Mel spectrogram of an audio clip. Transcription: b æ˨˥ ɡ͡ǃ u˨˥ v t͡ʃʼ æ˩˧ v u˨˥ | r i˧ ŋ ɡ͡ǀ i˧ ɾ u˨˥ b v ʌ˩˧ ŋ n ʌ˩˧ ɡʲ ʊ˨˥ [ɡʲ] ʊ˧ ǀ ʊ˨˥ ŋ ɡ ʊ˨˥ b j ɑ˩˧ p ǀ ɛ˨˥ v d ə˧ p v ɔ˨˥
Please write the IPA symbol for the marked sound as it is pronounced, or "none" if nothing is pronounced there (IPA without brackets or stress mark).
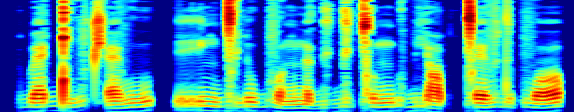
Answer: ɡʲ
